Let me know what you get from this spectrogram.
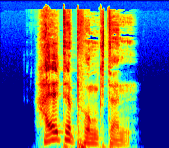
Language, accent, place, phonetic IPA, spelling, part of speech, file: German, Germany, Berlin, [ˈhaltəˌpʊŋktn̩], Haltepunkten, noun, De-Haltepunkten.ogg
- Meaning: dative plural of Haltepunkt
